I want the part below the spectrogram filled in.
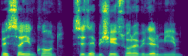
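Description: A man's voice: mid-range voice, lively intonation, moderate pace, no room sound, clean studio sound, voice pushed up, natural voice. A man voicing a poised noble lady in a storybook. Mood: courteous. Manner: polite, probing questions. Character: poised noble woman, a prosecutor's wife.

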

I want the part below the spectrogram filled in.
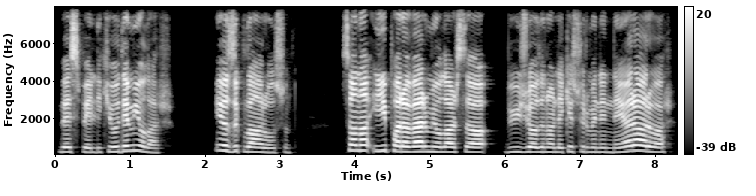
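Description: A cold, haughty wizard aristocrat who sneers at everyone he speaks to, read aloud by a woman. The voice is clear and smooth, pitched a little below her usual, and it carries mocking weight in an audiobook telling. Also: steady tone, normal speed, close to an everyday voice. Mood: sneering.

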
